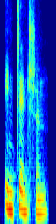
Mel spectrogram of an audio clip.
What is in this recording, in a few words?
"intension", Indian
